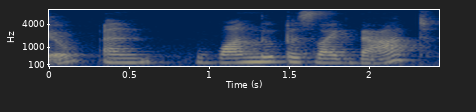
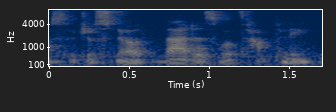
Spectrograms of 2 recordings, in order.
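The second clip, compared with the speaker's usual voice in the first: soft unvoiced whisper; hushed reassuring aside; 2 semitones lower, 12 dB quieter than usual. Real, not acted. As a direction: whisper it gently to the listener. Whispered reassurance in meditation lesson.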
